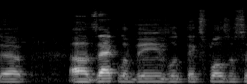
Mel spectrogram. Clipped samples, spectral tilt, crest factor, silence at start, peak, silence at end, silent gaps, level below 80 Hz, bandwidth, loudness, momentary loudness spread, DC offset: under 0.1%; -5 dB/octave; 20 dB; 0 s; -8 dBFS; 0 s; none; -74 dBFS; 15.5 kHz; -27 LUFS; 15 LU; under 0.1%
